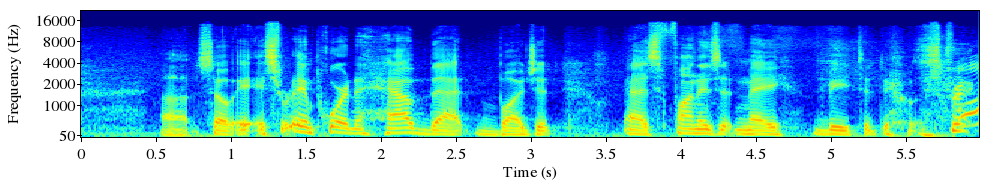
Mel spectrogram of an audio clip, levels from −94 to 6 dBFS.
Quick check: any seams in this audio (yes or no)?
no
